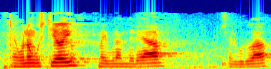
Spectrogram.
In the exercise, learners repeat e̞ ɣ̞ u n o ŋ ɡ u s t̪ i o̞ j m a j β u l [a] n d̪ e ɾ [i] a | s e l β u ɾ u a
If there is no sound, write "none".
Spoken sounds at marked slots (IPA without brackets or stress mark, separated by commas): a, e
